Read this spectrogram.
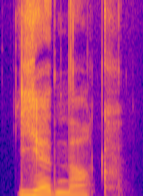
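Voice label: "jednak", Croatian; mreznik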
